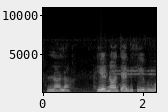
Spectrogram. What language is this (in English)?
Nepali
